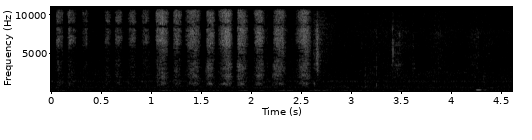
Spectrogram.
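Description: A wooden coloured pencil rubs and scratches across a paperback colouring book page resting on a wooden table, while fingertips hold the page. Quick, bright, papery scratching strokes repeat over a low background hum for about the first three seconds, then fade to a soft, quiet rustle.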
